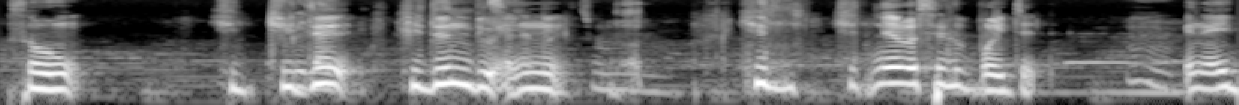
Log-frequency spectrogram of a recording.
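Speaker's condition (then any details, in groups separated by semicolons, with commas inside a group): Spastic cerebral palsy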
